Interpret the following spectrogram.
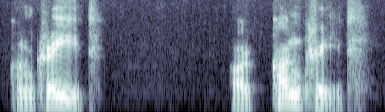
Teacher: Okay, so if you would like to use this one as a verb, it should be the other way around. So it's down intonation to upper intonation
